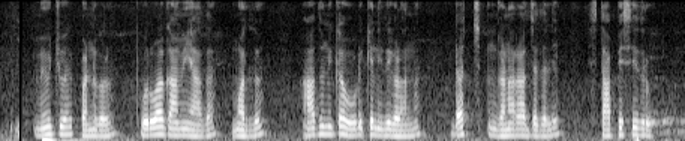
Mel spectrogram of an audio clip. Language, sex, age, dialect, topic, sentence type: Kannada, male, 18-24, Mysore Kannada, banking, statement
